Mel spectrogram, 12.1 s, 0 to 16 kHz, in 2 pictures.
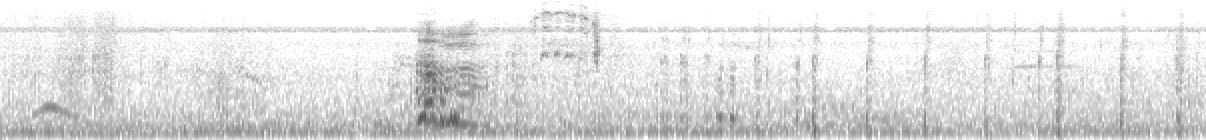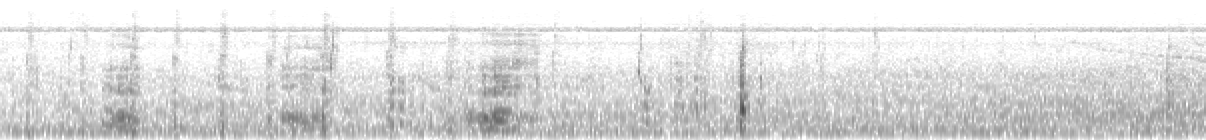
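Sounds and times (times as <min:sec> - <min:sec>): monkey call: 0:01.2 - 0:10.0.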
